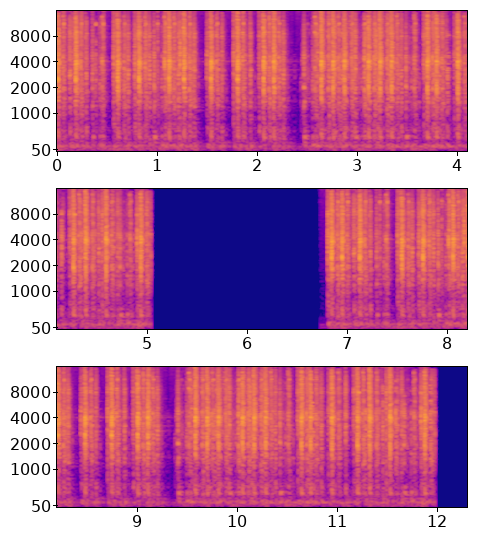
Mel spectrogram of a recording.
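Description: Typing sound effect: rapid key clacks for about five seconds, a cut to total silence for about a second and a half, then rapid clacks again.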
